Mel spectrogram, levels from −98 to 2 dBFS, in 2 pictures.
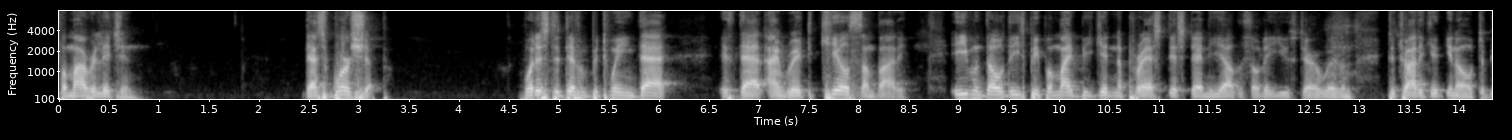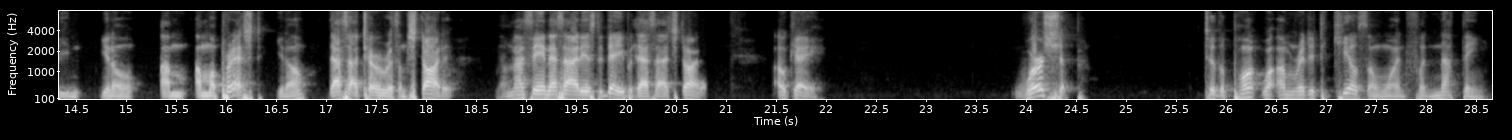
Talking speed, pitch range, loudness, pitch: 165 wpm, 90-115 Hz, -19 LUFS, 100 Hz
